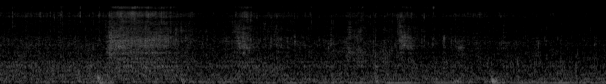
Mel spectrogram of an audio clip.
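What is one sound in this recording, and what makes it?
A silicone spatula stirs and scrapes vegetables in a frying pan.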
